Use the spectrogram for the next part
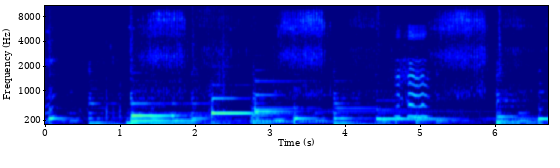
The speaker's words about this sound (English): Did you just purr?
